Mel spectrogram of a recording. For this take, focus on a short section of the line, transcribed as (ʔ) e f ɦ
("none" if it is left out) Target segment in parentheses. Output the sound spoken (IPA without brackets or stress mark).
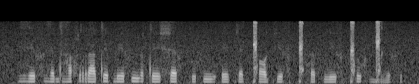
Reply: ɦ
